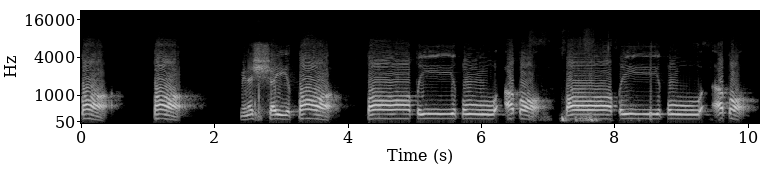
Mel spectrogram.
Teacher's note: Tidak ada keluar nafas. Tidak ada keluar udara. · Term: Huruf ta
